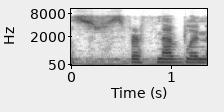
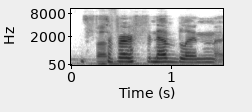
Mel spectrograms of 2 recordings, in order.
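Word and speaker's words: svirfneblin: And I think you're adding an N in there. And there's no N in the start. Zurf Neblin.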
